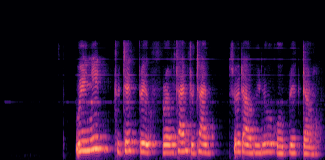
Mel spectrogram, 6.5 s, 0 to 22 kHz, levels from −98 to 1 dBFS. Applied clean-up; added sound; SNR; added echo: neural mask model DeepFilterNet 3.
